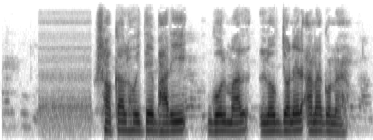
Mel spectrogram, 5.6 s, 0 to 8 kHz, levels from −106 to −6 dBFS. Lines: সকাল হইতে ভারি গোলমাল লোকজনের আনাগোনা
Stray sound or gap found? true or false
false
